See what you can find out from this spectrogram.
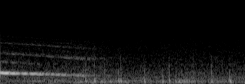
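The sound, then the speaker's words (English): A siren passing by: a single wailing tone that slides downward in pitch and fades out within the first second, leaving a low background rumble. “now that the siren's gone by”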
